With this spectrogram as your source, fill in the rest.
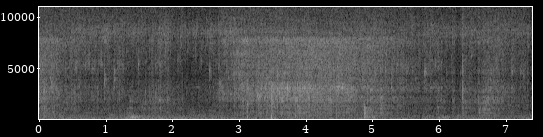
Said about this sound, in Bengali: এখন আমি কড়াইতে যে তেলটা আছে তার মধ্যে আমি পাঁচ ফোড়ন দিয়ে দিলাম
